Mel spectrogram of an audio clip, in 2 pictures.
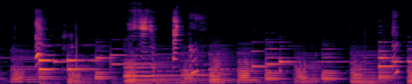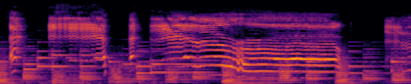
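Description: Small dog giving short yips, then one long wavering howl near the end, the loudest sound, over background music.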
